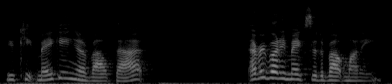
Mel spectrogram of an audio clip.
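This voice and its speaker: A woman's voice: mid-range voice, animated, fast, crowd noise. A woman co-hosting a podcast in casual chat, arguing bluntly and sounding exasperated. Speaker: podcast co-host.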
